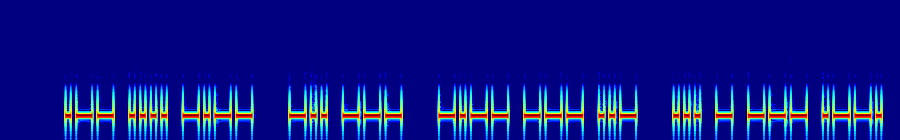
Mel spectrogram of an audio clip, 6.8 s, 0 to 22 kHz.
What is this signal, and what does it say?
Morse code, heard as a keyed tone, about 30 wpm, 700 Hz. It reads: WHY DO YOU STOP
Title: Sentences from Top 300 Words 30wpm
